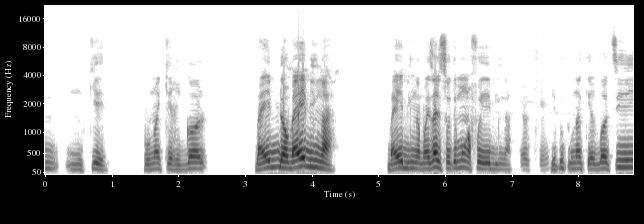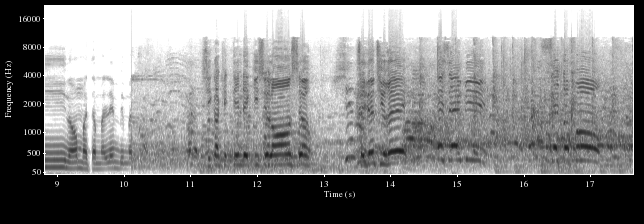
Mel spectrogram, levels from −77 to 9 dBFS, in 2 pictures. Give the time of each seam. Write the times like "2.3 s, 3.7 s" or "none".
10.1 s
